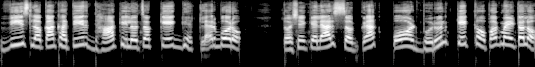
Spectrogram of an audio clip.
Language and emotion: Goan Konkani, happy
